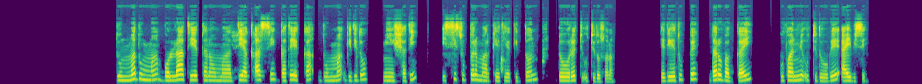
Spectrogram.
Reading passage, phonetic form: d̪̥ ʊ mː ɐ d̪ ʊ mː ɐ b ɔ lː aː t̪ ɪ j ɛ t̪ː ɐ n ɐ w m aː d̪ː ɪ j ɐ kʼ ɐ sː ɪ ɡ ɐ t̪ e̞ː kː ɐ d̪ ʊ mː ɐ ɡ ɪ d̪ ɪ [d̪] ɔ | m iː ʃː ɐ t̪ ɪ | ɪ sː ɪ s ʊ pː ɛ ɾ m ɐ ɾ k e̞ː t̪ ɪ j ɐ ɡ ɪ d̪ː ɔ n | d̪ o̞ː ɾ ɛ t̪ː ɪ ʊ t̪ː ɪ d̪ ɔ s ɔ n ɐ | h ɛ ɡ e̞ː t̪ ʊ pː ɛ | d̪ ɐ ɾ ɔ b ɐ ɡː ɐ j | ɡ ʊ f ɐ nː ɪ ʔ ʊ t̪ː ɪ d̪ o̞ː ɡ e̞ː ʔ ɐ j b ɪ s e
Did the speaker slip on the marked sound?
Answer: no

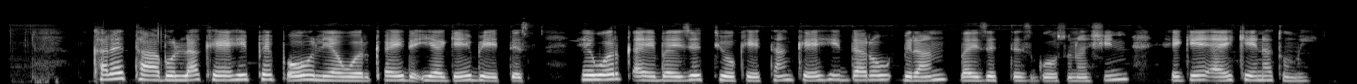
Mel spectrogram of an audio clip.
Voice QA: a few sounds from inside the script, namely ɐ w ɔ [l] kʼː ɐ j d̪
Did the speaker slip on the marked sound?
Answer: yes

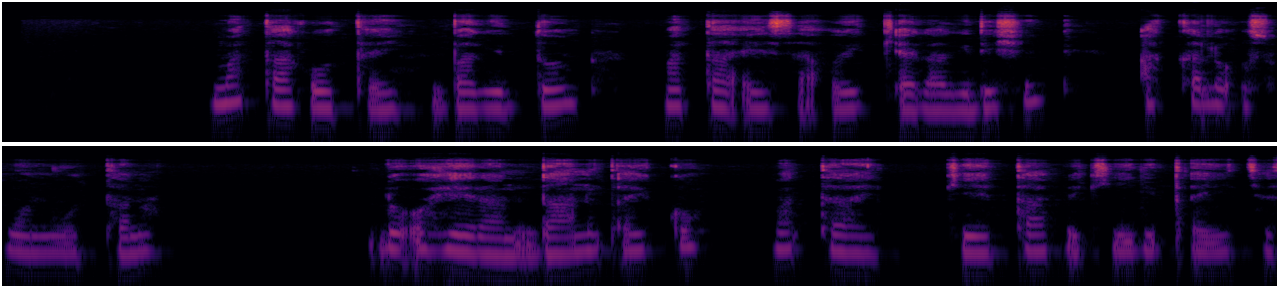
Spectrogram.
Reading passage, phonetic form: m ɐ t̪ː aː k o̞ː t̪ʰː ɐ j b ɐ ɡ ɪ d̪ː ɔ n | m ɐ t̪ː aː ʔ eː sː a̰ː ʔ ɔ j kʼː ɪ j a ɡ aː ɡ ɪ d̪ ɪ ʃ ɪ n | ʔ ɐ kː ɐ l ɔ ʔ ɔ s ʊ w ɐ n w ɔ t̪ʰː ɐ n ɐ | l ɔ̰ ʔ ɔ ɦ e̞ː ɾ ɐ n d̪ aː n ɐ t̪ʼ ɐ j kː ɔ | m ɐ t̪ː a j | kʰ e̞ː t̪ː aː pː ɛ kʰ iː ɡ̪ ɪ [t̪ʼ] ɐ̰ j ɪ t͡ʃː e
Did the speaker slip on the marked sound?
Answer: no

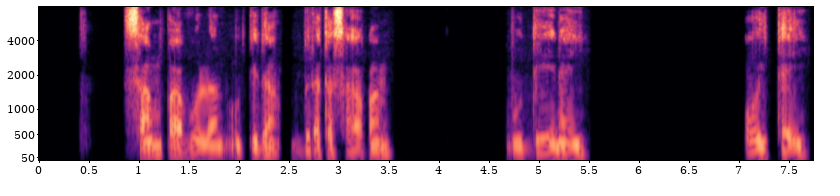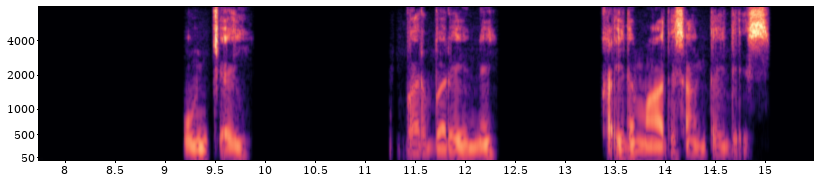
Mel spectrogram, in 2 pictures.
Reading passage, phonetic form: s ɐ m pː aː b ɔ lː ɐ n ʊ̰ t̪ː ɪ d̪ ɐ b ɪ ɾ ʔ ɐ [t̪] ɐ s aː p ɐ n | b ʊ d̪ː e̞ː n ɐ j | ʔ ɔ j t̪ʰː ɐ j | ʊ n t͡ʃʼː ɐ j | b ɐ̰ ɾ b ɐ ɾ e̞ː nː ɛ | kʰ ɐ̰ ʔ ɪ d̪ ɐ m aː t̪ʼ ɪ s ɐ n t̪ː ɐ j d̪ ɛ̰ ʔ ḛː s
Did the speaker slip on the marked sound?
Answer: no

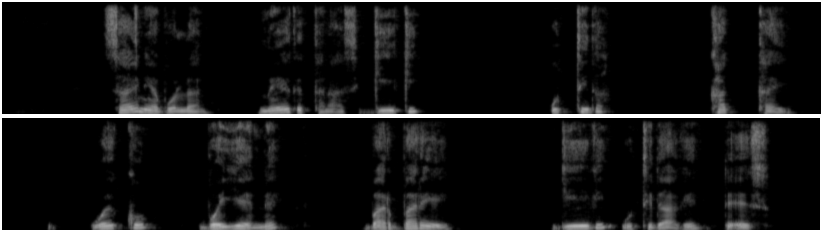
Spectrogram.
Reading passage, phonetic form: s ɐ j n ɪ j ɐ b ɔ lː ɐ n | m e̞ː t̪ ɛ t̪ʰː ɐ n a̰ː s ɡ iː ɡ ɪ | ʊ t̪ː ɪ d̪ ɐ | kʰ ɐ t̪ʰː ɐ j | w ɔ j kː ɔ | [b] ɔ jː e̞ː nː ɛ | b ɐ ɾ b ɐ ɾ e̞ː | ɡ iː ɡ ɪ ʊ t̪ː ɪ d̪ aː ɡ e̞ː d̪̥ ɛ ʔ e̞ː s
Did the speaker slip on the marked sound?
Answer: no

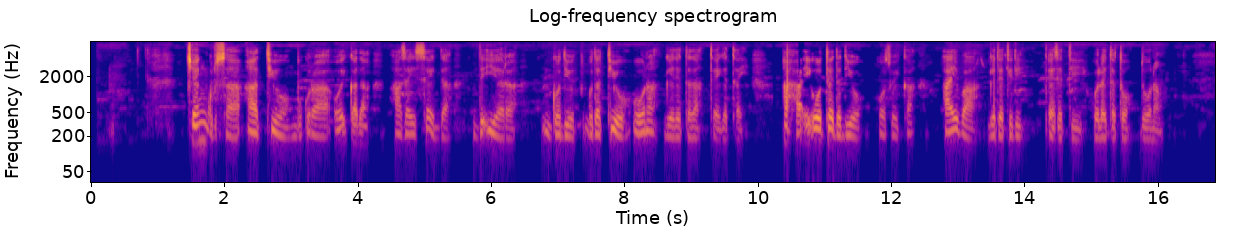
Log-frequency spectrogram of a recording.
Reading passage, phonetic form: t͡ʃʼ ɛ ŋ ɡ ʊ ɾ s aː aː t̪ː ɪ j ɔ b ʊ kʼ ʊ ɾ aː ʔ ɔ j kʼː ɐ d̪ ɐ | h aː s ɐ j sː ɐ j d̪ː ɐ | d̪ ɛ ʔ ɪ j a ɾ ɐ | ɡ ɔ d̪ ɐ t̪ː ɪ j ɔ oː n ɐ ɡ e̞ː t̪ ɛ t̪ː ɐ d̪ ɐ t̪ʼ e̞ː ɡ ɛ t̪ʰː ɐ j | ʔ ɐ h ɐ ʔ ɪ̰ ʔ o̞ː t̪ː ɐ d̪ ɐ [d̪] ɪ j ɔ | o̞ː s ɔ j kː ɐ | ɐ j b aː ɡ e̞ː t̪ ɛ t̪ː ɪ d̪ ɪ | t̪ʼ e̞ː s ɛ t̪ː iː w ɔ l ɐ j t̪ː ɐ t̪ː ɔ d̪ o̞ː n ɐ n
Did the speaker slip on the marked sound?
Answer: no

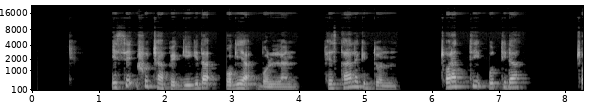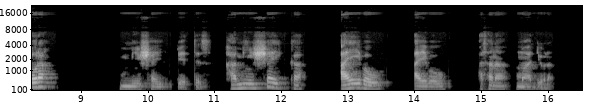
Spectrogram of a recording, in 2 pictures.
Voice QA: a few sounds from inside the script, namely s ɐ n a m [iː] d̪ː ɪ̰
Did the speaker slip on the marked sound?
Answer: yes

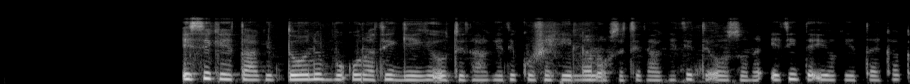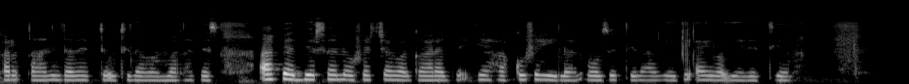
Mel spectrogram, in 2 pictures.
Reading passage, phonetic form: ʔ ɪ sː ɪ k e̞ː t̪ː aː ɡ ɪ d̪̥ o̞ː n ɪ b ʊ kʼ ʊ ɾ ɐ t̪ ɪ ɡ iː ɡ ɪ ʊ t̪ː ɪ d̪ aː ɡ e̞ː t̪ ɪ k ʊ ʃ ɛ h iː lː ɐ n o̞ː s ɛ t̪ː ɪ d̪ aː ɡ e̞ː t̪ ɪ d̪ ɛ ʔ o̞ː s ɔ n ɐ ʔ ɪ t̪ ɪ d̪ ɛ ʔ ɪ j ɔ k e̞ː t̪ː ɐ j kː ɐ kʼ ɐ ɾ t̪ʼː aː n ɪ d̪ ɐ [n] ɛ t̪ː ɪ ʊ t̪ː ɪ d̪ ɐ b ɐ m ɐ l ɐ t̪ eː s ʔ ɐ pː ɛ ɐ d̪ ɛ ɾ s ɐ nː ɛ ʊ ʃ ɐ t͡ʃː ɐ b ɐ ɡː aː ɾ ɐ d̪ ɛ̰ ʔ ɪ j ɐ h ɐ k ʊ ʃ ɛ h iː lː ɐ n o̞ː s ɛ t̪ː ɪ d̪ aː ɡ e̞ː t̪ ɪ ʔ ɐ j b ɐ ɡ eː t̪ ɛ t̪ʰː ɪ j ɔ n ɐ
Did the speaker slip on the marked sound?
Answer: no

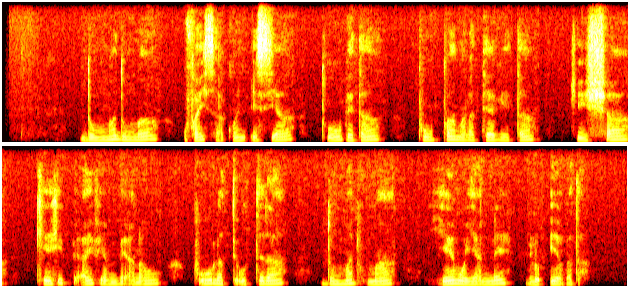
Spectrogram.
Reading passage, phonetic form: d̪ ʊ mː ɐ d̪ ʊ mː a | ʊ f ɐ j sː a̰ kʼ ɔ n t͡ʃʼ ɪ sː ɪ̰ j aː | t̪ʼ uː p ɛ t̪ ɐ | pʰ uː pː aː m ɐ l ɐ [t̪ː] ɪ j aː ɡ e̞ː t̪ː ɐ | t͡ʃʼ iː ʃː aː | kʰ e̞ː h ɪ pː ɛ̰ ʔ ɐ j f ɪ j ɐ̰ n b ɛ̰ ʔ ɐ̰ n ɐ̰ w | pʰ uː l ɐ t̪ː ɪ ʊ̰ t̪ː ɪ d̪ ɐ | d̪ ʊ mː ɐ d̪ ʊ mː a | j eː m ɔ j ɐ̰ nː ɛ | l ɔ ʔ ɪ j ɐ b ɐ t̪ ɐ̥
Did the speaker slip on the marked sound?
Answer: no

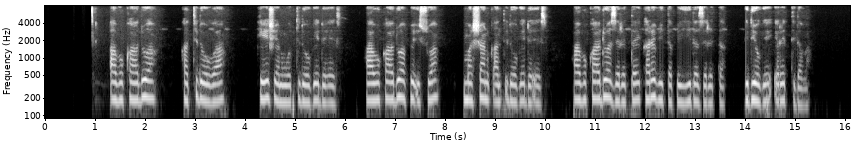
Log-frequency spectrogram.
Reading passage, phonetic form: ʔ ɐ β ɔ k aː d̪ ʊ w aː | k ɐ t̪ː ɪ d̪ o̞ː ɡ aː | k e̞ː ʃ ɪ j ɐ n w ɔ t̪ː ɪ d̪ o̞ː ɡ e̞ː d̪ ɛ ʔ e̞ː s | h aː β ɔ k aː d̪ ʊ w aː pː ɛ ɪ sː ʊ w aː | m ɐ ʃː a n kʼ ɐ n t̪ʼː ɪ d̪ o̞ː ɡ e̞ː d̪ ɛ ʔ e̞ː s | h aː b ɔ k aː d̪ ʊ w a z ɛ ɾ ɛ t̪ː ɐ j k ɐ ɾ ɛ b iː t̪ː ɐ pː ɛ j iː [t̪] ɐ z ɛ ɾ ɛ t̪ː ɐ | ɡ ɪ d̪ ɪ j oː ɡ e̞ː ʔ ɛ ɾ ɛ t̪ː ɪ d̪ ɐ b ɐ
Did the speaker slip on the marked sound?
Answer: yes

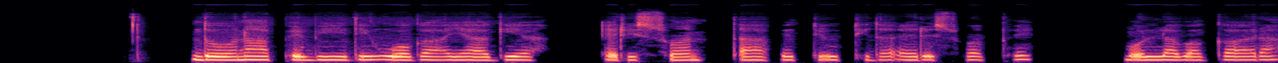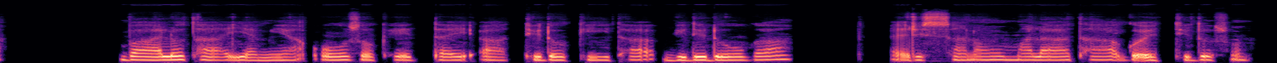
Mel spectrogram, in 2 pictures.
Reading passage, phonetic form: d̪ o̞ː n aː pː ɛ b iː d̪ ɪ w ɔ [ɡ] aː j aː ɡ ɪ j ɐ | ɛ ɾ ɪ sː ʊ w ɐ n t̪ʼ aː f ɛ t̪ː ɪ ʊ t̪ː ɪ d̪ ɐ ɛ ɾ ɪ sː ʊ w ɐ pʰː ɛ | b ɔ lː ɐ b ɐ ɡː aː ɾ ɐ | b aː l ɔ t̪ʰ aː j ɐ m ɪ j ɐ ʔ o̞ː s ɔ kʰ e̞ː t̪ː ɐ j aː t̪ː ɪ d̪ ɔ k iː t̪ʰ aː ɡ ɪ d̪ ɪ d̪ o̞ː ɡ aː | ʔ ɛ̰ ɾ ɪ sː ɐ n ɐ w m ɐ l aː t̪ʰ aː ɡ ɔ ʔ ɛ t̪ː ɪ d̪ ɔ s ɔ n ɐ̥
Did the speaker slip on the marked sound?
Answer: no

